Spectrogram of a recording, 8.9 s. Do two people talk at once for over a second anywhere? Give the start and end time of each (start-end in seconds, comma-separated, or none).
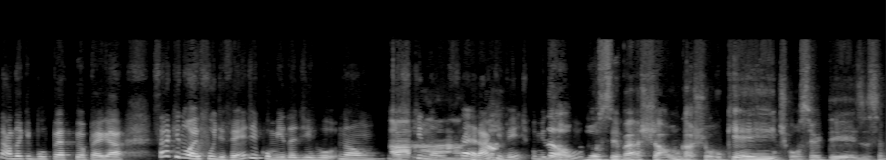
3.9-5.9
